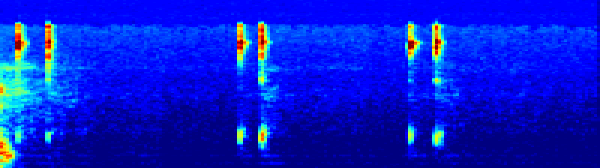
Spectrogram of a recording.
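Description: Faint computer mouse clicks in quick pairs, a double click about once a second, with near silence between.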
